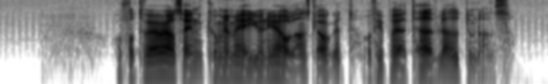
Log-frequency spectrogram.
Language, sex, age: Swedish, male, 44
